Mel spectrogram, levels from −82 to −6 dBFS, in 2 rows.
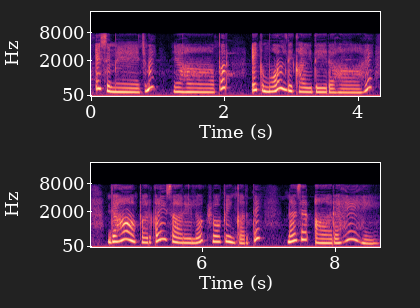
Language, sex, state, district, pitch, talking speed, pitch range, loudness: Hindi, female, Rajasthan, Jaipur, 235 Hz, 150 wpm, 195-300 Hz, -16 LUFS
